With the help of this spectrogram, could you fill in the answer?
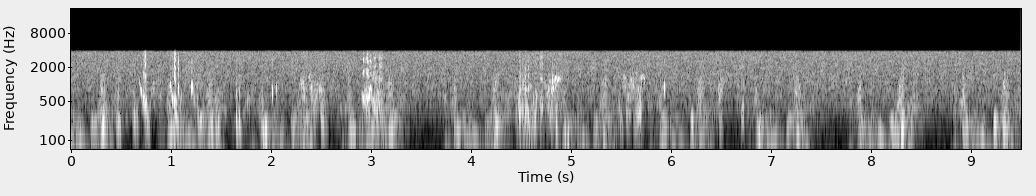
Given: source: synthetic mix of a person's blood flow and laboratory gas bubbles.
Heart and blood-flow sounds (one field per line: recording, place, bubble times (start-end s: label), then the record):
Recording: Doppler ultrasound of blood flow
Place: precordium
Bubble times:
0.45-0.52 s: bubbles
0.61-0.84 s: bubbles
0.96-1.12 s: bubbles
1.16-1.35 s: bubbles
1.42-1.53 s: bubbles
1.61-1.82 s: bubbles
1.98-2.10 s: bubbles
2.29-2.58 s: bubbles
2.89-3.17 s: bubbles
4.43-4.92 s: bubbles
5.47-5.83 s: bubbles
5.91-5.98 s: bubbles
6.47-6.54 s: bubbles
6.70-6.76 s: bubbles
From the record:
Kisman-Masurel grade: 222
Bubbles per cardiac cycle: several, 3 to 8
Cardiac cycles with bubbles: 10 to 50%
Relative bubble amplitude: moderate (0.250 to 0.450)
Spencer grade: 2 (many but less than half of the cardiac periods contain bubble signals, singularly or in groups)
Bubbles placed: only in the low amplitude regions of the cardiac cycle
